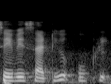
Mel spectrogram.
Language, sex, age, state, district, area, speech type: Marathi, female, 30-45, Maharashtra, Amravati, urban, spontaneous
